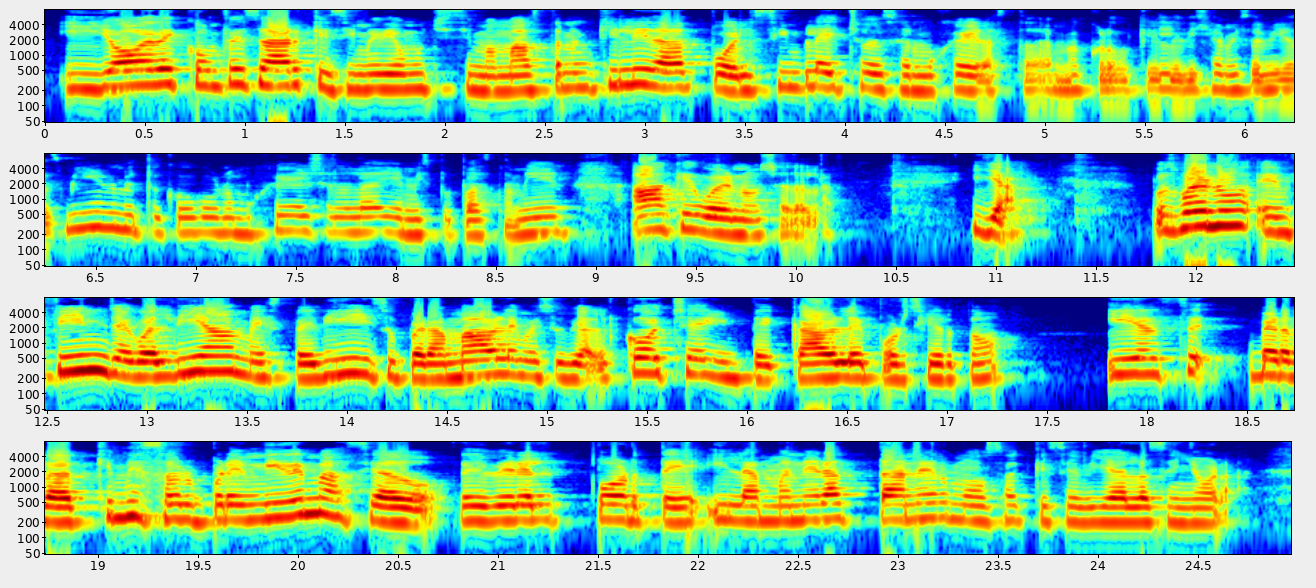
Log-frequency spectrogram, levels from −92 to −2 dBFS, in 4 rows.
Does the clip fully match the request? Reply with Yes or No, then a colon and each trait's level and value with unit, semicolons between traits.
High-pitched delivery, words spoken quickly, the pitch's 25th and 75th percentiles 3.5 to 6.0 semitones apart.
No: high, 220 Hz; fast, 205 wpm; average, 3.0 semitones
